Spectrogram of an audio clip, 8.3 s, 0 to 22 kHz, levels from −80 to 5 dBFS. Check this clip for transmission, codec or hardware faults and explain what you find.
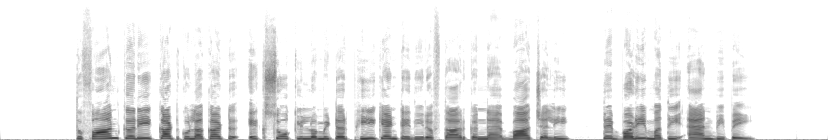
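One fault turns up, a repeated buffer at 4.02 s, just after "इक सौ किलोमीटर फी". It sounds like a tiny click or brief buzz in the speech. New audio arrived late, so the device replayed its last block of about 5.33 ms once, with hard joins. That length fits a 256-sample buffer, and no audio appears to be lost.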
